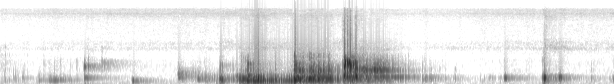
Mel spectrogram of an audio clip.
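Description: Short gurgles, squeaks and a longer rolling growl, typical stomach growling.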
